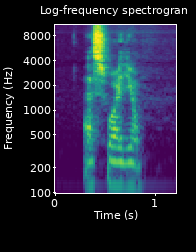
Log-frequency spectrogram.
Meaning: inflection of asseoir: 1. first-person plural present indicative 2. first-person plural imperative
- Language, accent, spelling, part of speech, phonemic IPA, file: French, Canada, assoyons, verb, /a.swa.jɔ̃/, LL-Q150 (fra)-assoyons.wav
